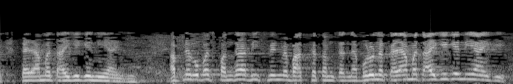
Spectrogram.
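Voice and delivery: loud, rising call to the congregation; rousing preacher's call-out; preaching at full force. Acted.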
